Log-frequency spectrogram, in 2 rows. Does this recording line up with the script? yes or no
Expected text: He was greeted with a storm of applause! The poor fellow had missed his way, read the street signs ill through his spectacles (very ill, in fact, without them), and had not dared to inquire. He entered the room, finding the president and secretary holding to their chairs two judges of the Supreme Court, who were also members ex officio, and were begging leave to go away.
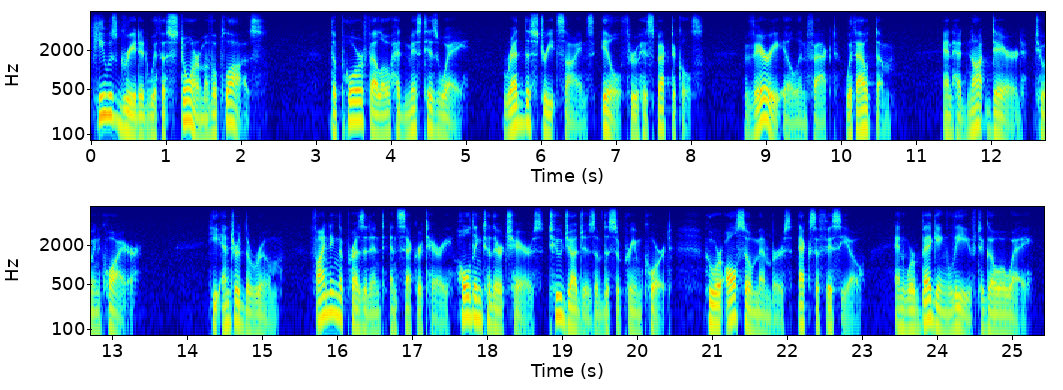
yes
